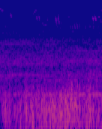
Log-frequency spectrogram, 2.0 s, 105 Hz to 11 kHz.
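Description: Distant low rumble of a Class 66 diesel locomotive hauling a long train of hopper wagons, with faint bird chirps above it.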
